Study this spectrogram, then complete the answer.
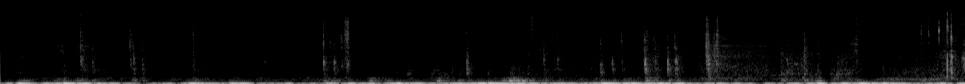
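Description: A password goes in on a computer keyboard, the keys clattering in rapid, irregular flurries close to the microphone, with brief gaps and heavier thumps in between.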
